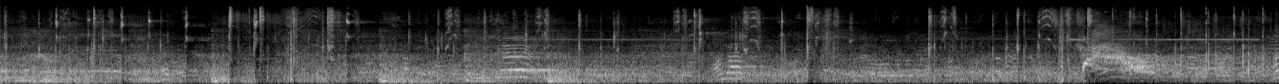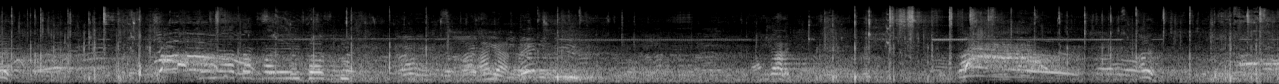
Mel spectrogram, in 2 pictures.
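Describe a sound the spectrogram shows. Sabre blades clash and click sharply.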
